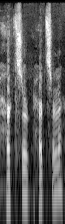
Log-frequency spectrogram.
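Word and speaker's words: Hürzeler: Like, I'm just looking at your Hertzler. Is that how you pronounce this?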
